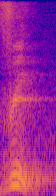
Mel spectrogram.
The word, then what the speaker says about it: huit: it from the listening then there's no sound of th, it just simply say that we. Okay? We.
